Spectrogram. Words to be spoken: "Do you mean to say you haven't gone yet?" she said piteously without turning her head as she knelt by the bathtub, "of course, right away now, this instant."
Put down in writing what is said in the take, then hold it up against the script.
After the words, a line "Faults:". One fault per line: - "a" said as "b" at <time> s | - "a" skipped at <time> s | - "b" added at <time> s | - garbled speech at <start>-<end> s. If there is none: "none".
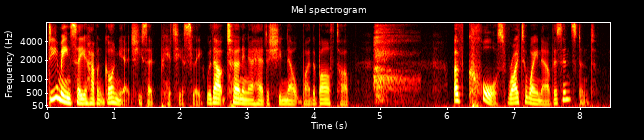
"Do you mean say you haven't gone yet?" she said piteously without turning her head as she knelt by the bathtub, "of course, right away now, this instant."
Faults:
- "to" skipped at 0.3 s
